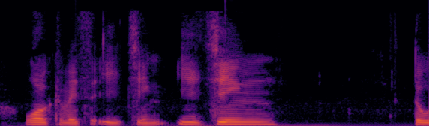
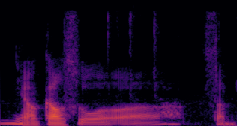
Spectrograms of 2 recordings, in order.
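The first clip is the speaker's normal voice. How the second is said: normal talking voice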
